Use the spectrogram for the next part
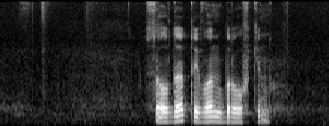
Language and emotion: Russian, neutral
